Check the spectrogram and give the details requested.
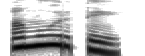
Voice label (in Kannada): "ಅಮರ್ದು", Kannada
